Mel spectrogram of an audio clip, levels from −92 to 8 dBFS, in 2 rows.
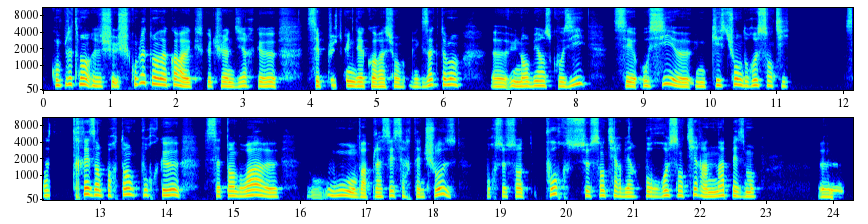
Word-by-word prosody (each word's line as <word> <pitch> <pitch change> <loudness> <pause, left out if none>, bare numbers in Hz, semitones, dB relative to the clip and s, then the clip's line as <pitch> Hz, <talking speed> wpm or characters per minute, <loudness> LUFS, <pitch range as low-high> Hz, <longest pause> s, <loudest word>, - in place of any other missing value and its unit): Complètement, 240 +3 +2
je 175 -2 +1
suis 165 -1 -3
je - - -6
suis - - -6
complètement 265 0 +4
d'accord 225 -1 +5
avec 160 -2 +4
ce - - -17
que 170 - -3
tu 170 +1 -9
viens 165 -1 +4
de 160 - +1
dire, 175 +4 -4
que 165 -2 +1 0.4
c'est 180 - 0
plus 180 +5 -8
qu'une 180 -2 +4
décoration. 160 -2 +1
Exactement, 220 +9 0 0.5
heu, 155 -1 +1
une 170 -2 +2
ambiance 185 +2 +1
cosy 190 - -2 0.4
c'est 170 -3 +1
aussi, 225 +7 0
heu, 155 -5 +2
une 160 -2 -2
question 205 +5 +2
de 195 - -2
ressenti. 185 -3 -2 0.8
Ça 195 - -5 0.4
très 245 -3 +4
important 215 +3 +1
pour 215 -3 -8
que 210 0 +5 0.4
cet 175 +1 -3
endroit, 185 +4 +4
heu, 155 -1 +1 0.4
où 190 - -2
on 155 - +4
va 145 0 0
placer 155 +5 -3
certaines 155 -4 -6
choses, 215 - +1 0.4
pour 155 0 -11
se 165 - -5
sente 160 -1 -2 0.3
pour 250 +3 0
se 185 - -4
sentir 190 0 -3
bien, 155 0 -2
pour 160 -4 -2
ressentir 195 +1 -1
un 160 +2 +2
apaisement, 170 -5 -1 1.0
heu 135 -3 -2
180 Hz, 140 wpm, -25 LUFS, 160-210 Hz, 1.0 s, d'accord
